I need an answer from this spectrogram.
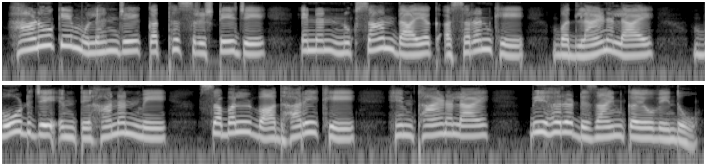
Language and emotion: Sindhi, neutral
